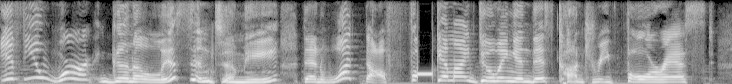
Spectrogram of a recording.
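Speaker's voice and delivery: raging, furious, loud screaming outburst. Retelling how a mother screamed at her son: imitating a scream. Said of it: "she screams".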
